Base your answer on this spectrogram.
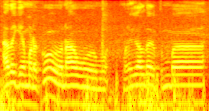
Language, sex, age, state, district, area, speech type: Kannada, male, 30-45, Karnataka, Vijayanagara, rural, spontaneous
